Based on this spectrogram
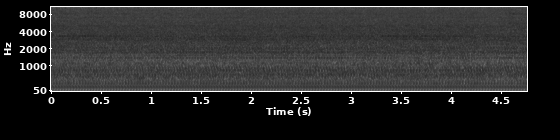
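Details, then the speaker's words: Generac 7500EXL generator that had been shutting off after 3-5 seconds, traced to a bad low-oil switch that was unplugged: it now runs with a steady drone pitched slightly fast, and the throttle is backed down to about 120. "She's running a little fast. Going down to about 120."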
